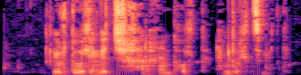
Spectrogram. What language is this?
Mongolian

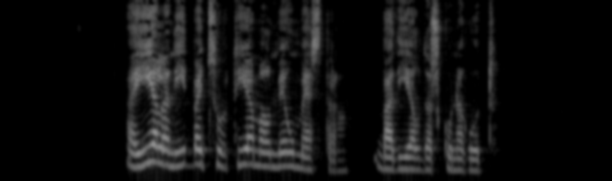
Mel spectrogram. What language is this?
Catalan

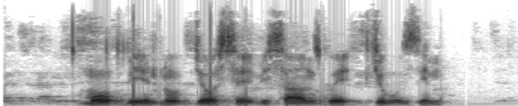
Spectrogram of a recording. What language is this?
Kinyarwanda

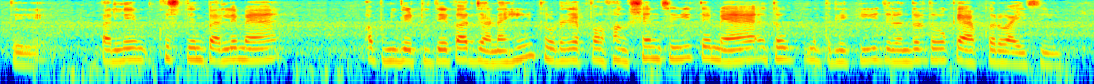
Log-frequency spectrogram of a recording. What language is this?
Punjabi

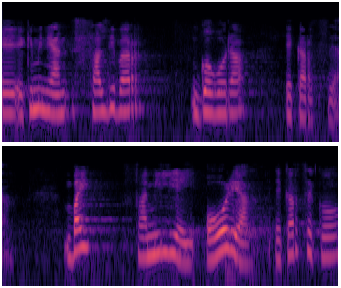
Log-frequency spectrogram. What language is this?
Basque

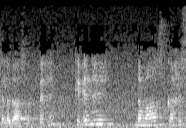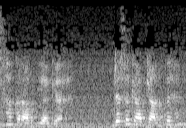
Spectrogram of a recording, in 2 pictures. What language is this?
Urdu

